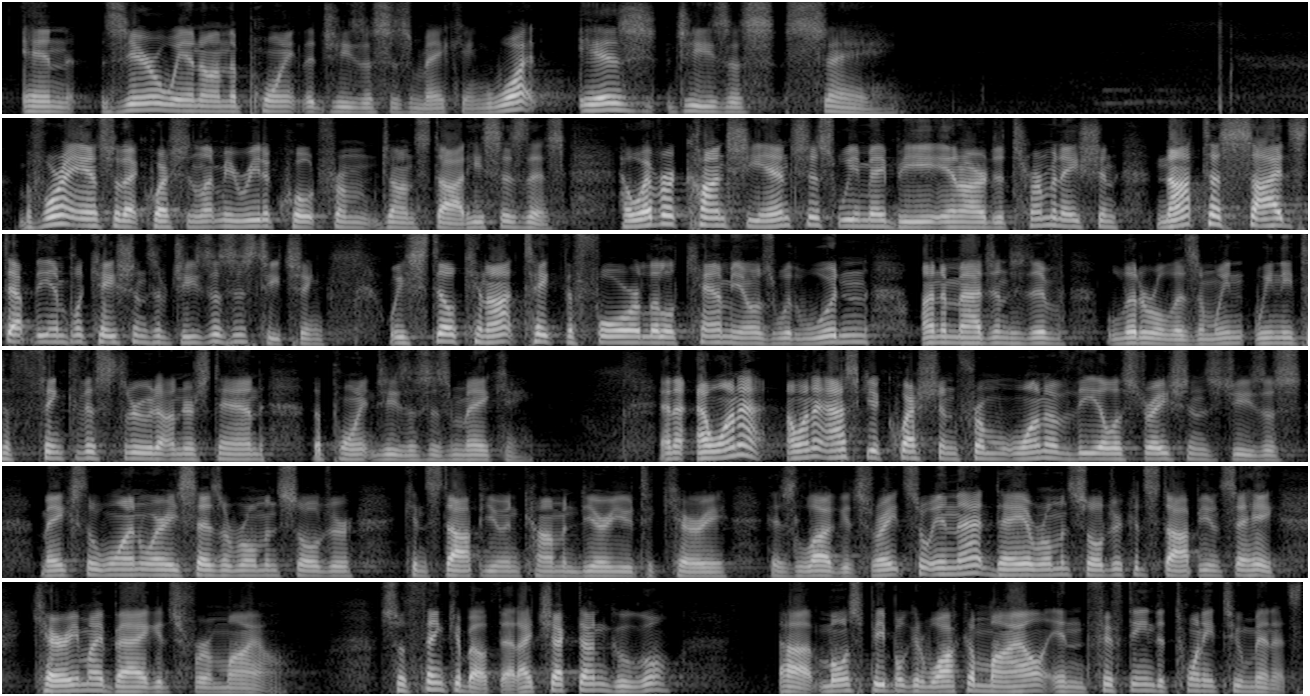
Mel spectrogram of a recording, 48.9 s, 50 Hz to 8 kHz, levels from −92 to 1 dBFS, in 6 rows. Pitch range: 130-160 Hz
